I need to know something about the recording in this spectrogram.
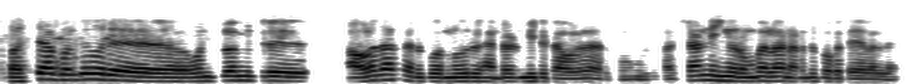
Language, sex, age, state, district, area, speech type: Tamil, male, 18-30, Tamil Nadu, Tiruchirappalli, rural, conversation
